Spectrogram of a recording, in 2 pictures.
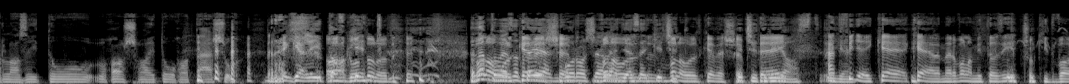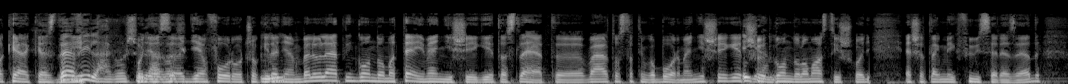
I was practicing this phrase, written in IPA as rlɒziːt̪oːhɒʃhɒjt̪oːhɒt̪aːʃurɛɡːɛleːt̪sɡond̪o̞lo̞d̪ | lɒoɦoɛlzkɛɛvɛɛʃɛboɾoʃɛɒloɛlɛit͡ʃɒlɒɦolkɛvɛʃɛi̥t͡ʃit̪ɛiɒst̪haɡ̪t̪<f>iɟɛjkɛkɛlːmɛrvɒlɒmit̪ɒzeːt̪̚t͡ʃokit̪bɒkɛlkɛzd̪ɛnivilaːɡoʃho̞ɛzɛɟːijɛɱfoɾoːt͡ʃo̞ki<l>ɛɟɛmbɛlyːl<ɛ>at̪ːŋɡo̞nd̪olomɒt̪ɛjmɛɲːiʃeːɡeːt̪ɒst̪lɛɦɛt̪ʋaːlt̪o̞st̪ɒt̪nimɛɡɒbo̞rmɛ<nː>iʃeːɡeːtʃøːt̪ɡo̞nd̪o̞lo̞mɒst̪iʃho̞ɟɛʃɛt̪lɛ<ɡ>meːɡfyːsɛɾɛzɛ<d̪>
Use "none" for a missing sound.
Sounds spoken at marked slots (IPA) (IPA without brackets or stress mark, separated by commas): f, l, ɛ, ɲː, ɡ, d̪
